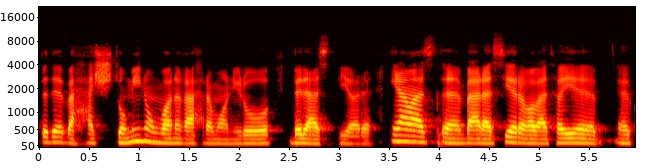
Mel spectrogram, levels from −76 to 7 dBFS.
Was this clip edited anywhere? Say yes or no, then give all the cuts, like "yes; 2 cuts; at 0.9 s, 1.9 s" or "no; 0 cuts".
yes; 2 cuts; at 2.4 s, 3.4 s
